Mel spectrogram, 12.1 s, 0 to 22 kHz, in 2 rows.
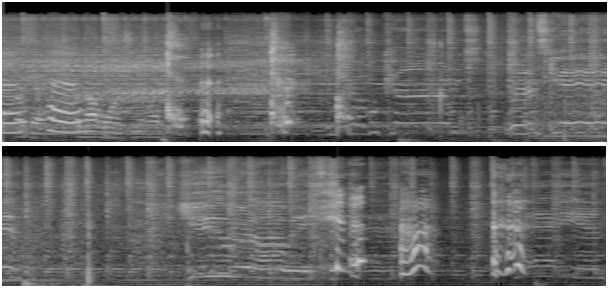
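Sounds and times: faint music: 0.0s - 12.0s
person coughing: 1.7s - 3.7s.

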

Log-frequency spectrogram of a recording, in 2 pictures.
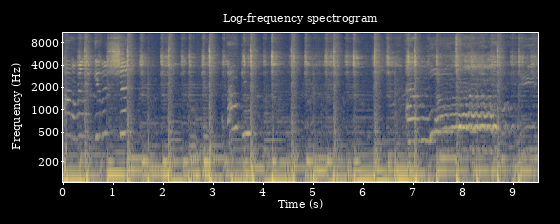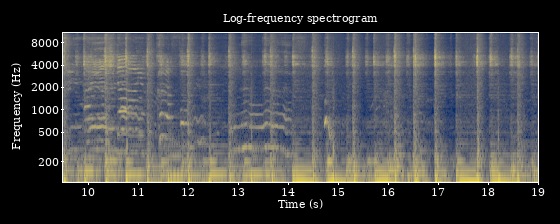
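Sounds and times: acoustic guitar: 0.0s - 19.0s
bass guitar: 0.0s - 19.0s
drum beat: 0.0s - 19.0s
person singing: 6.8s - 15.0s.

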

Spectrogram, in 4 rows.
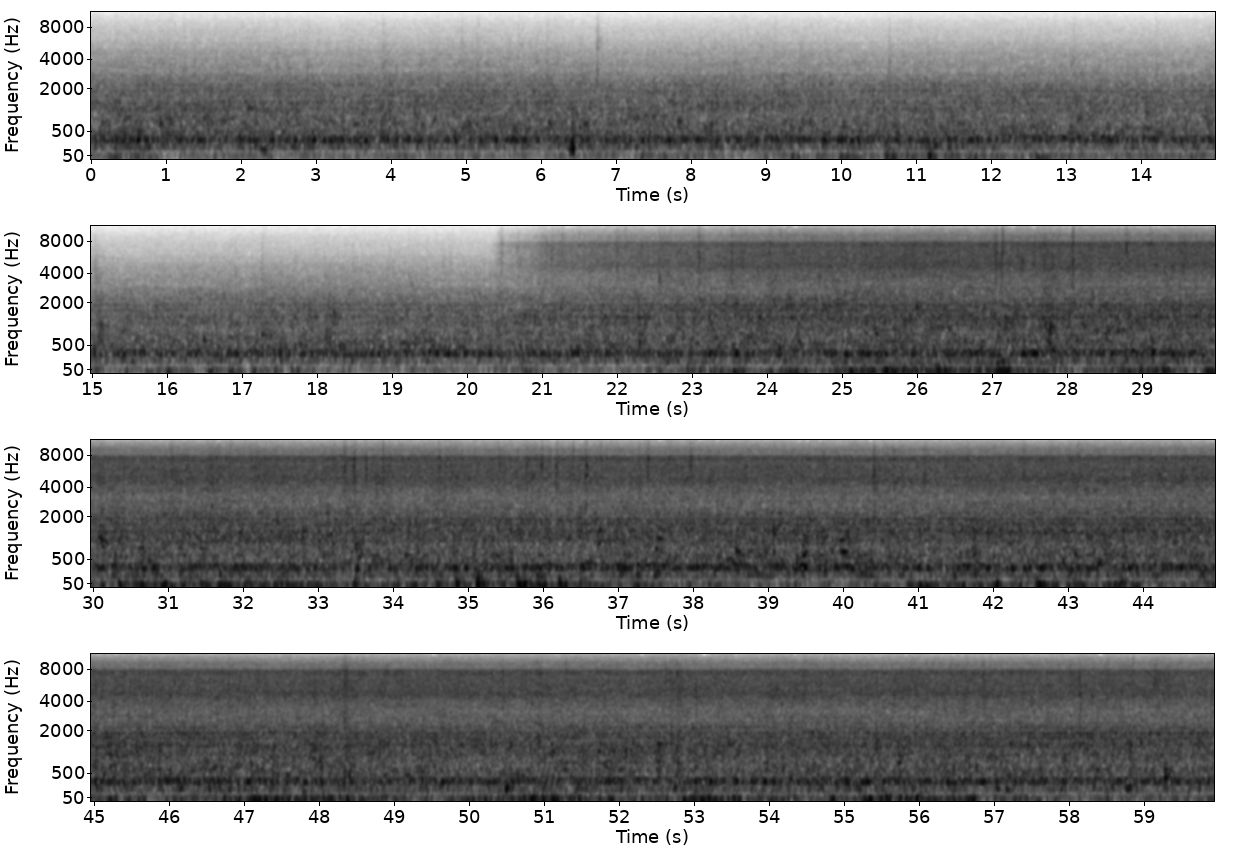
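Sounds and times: water rushing: 0.0s - 59.9s.

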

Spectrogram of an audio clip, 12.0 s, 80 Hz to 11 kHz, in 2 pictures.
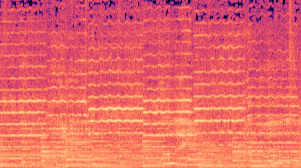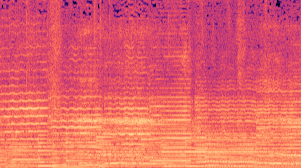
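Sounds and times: piano chords: 0.0s - 12.0s
violin melody: 0.0s - 12.0s.

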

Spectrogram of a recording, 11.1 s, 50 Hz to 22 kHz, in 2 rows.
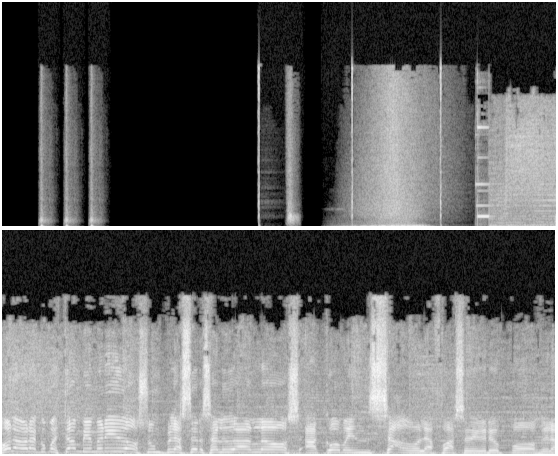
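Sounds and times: whoosh: 3.3s - 4.4s.

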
